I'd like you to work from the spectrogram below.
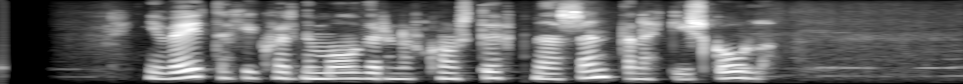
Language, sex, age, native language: Icelandic, female, 30-39, Icelandic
